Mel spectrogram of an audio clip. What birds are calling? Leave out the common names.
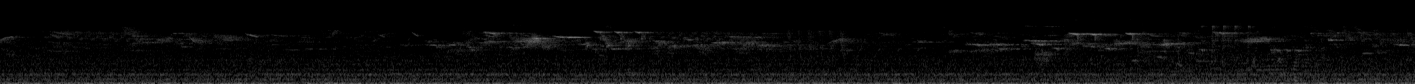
Loxops mana, Himatione sanguinea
